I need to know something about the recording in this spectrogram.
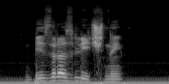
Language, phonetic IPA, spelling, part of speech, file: Russian, [bʲɪzrɐz⁽ʲ⁾ˈlʲit͡ɕnɨj], безразличный, adjective, Ru-безразличный.ogg
- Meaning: indifferent, apathetic, nonchalant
